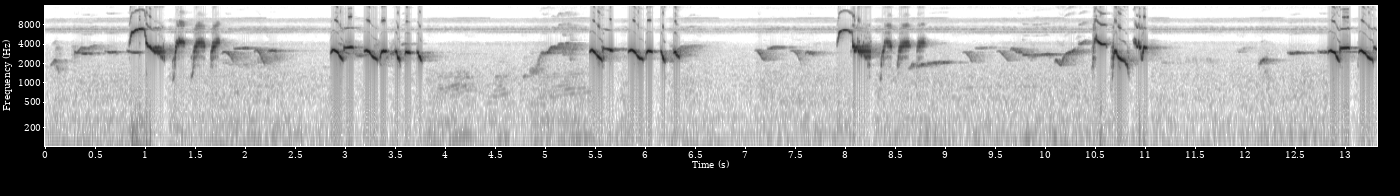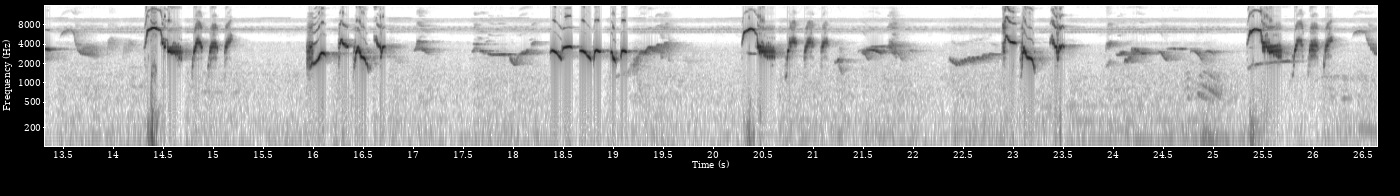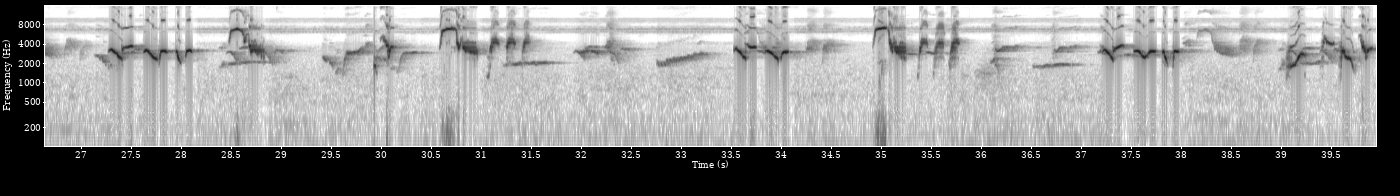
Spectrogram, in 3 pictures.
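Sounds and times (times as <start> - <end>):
magpie-robin singing: 0.0 - 3.9, 4.8 - 11.2, 12.0 - 15.3, 16.0 - 19.7, 20.3 - 39.9.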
